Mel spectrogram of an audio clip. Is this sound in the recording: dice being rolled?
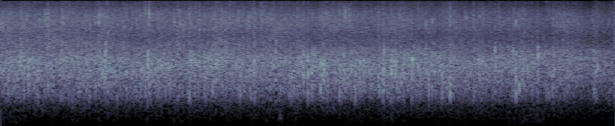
no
